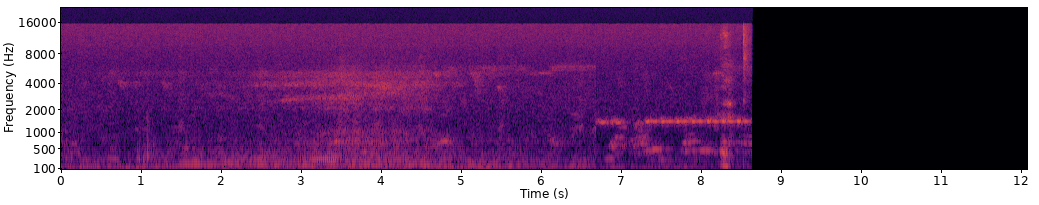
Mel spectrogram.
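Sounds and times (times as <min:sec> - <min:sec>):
faint high chirping: 0:04.7 - 0:08.6.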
